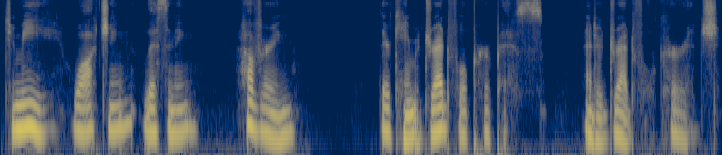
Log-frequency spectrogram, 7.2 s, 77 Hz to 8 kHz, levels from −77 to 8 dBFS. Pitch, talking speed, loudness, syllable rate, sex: 155 Hz, 115 wpm, -21 LUFS, 4.9 syllables/s, female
